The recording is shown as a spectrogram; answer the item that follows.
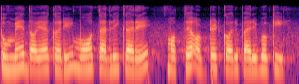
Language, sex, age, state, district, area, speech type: Odia, female, 18-30, Odisha, Ganjam, urban, read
